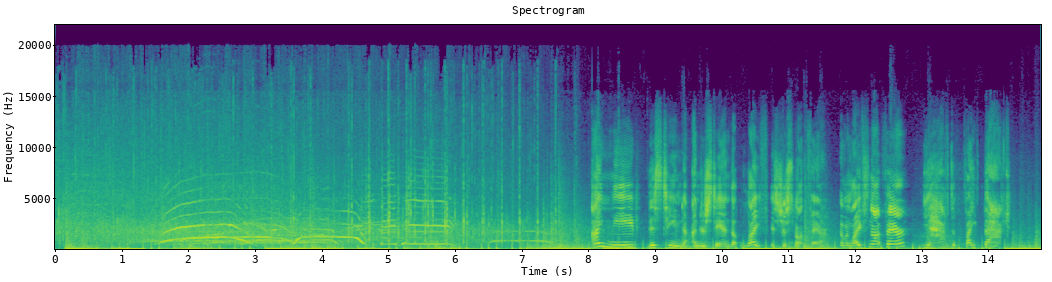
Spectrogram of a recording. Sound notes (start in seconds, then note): 0.0 cheers and applause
